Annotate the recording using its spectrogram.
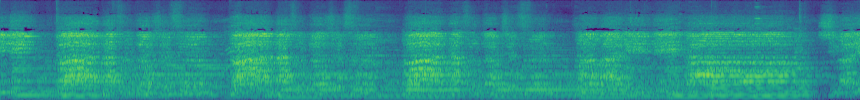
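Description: A girls' choir singing a Christian song, with long held notes in phrases that swell every few seconds.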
